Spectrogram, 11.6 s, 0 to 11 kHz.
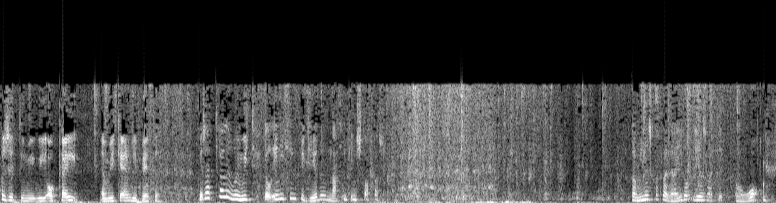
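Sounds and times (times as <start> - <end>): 
speech: 0.0 - 6.2, 9.5 - 11.6
pigeons cooing in a pigeon loft: 2.1 - 3.2, 3.8 - 11.6.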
